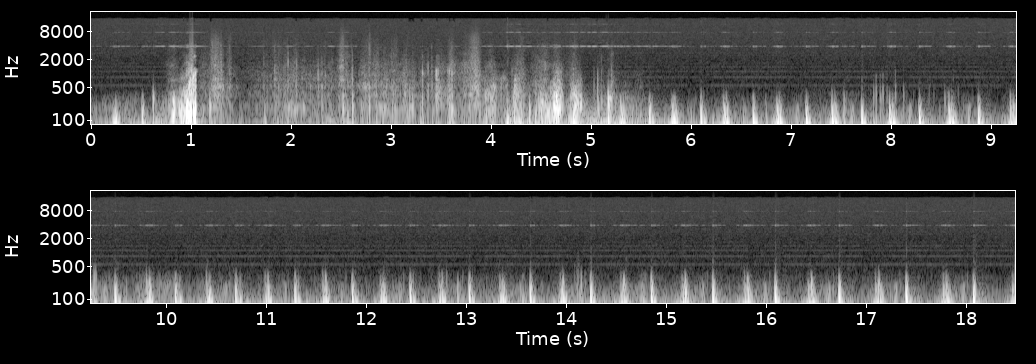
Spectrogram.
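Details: Heart auscultation through a stethoscope: regular low heartbeat thumps after a few seconds of scraping from chest-piece handling.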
